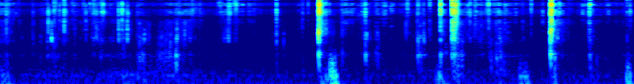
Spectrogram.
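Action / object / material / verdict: scrape / magnesium carbonate chalk blocks / chalk / none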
